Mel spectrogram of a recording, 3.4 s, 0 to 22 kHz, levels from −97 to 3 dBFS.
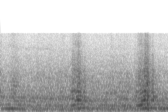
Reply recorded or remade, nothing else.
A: recorded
